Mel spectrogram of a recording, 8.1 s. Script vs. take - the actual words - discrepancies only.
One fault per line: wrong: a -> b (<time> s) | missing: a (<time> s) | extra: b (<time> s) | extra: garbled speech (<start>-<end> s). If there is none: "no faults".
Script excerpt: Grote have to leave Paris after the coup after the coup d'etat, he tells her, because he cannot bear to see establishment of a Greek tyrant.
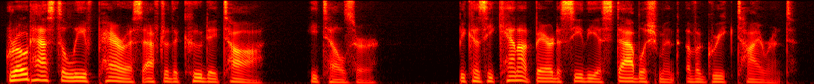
wrong: have -> has (0.3 s)
missing: after the coup (2.0 s)
extra: the (5.8 s)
